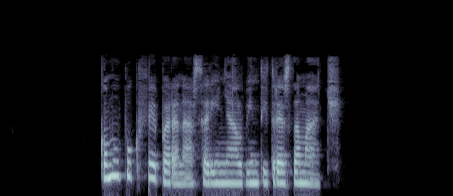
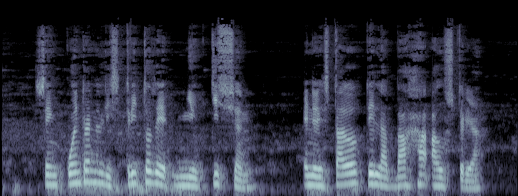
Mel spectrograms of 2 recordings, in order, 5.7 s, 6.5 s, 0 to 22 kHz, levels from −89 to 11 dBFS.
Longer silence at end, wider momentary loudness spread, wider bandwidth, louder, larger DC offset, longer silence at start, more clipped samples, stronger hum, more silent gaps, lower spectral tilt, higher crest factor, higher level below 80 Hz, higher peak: first, 1.45 s vs 0.45 s; first, 12 LU vs 7 LU; second, 8 kHz vs 15.5 kHz; about the same, -18 LUFS vs -17 LUFS; neither; first, 1.25 s vs 0.15 s; neither; neither; neither; about the same, -6 dB/octave vs -5.5 dB/octave; about the same, 18 dB vs 14 dB; second, -60 dBFS vs -44 dBFS; about the same, -2 dBFS vs -2 dBFS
